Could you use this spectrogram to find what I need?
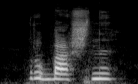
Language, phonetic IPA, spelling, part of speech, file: Polish, [ruˈbaʃnɨ], rubaszny, adjective, Pl-rubaszny.ogg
